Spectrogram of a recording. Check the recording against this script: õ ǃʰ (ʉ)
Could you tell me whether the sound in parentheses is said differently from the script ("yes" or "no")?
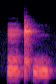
yes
